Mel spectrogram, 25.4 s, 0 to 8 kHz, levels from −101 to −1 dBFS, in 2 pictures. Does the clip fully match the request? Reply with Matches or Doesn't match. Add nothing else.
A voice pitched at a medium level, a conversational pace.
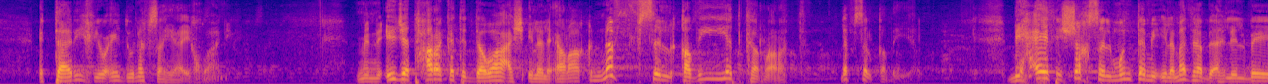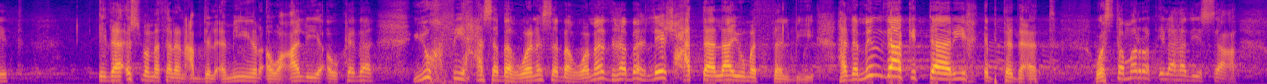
Doesn't match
